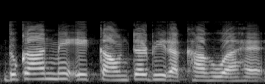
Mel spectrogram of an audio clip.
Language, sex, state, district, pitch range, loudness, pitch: Hindi, female, Uttar Pradesh, Shamli, 180-235 Hz, -14 LUFS, 215 Hz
